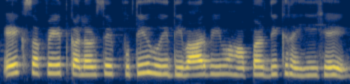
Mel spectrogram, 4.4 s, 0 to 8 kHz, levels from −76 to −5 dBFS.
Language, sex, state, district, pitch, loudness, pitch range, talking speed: Hindi, female, Madhya Pradesh, Dhar, 250 Hz, -16 LUFS, 230-270 Hz, 180 wpm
